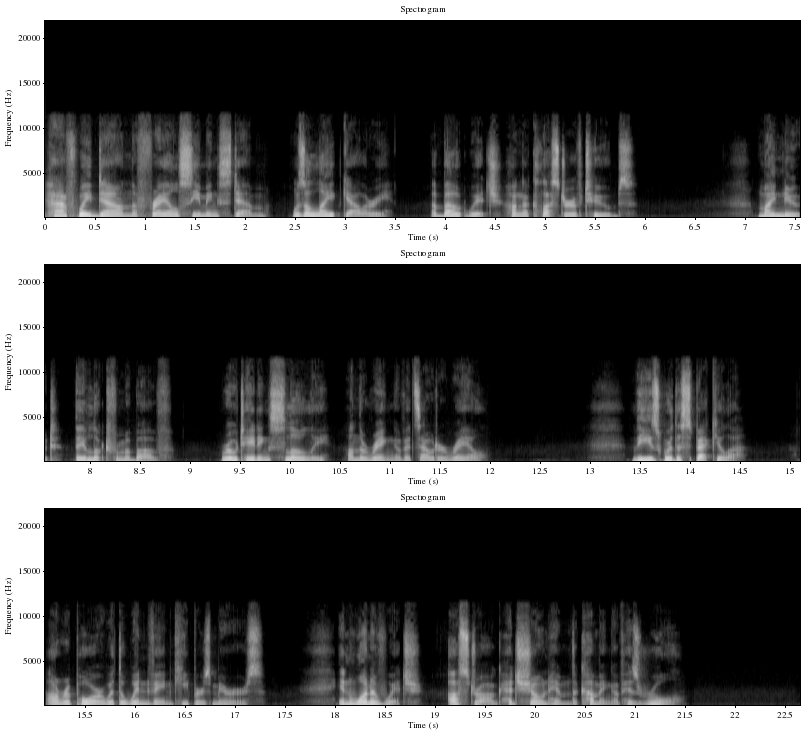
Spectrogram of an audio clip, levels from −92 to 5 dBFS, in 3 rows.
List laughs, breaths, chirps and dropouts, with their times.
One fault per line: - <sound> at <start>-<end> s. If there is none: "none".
none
